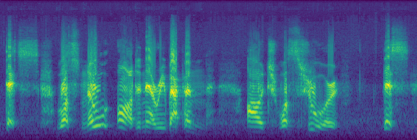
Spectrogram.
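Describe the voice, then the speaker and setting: A man narrating a pulp audio drama in a theatrical, suspenseful and deliberate way. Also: medium pitch, animated, pushed and bright, highs cut off. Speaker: narrator and storyteller.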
